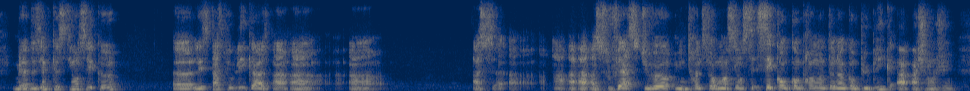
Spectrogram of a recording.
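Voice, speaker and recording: Long, frequent pauses mark this man's fairly slow speech, delivered at fairly high pitch with very wide pitch swings. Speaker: architect. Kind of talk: interview. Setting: video call from home. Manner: halting, many hesitations.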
